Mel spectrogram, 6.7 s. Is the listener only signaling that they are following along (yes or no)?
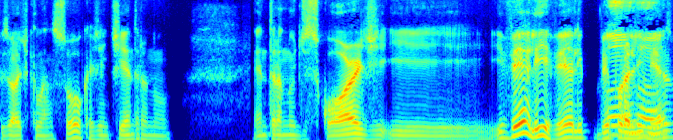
yes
